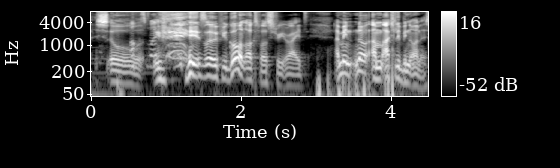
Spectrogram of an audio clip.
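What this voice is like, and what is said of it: London accent. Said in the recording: “What part of London does your accent come from?”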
